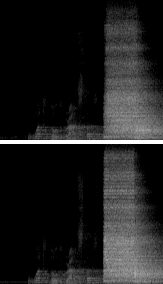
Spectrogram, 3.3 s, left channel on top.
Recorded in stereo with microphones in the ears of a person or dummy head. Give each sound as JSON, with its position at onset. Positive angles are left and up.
{"t": 0.6, "sound": "a man speaking", "side_deg": 0, "distance_m": 1.3}
{"t": 2.0, "sound": "a drill", "side_deg": -55, "distance_m": 3.5}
